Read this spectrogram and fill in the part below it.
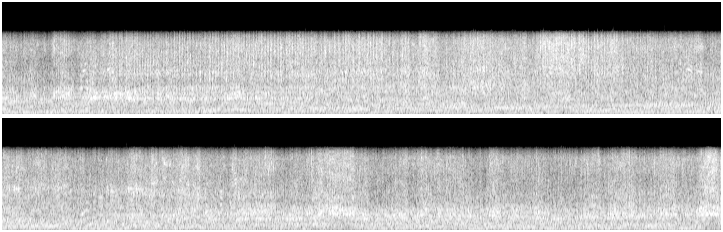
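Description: Many small engines drone and whine, rising and falling in pitch.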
